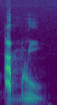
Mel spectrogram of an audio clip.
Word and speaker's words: Amr: Kalau setelah ro ndak ada wawunya itu membacanya Umar. Tapi lek setelah wa ee suar ada wawu itu Amru Amr.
